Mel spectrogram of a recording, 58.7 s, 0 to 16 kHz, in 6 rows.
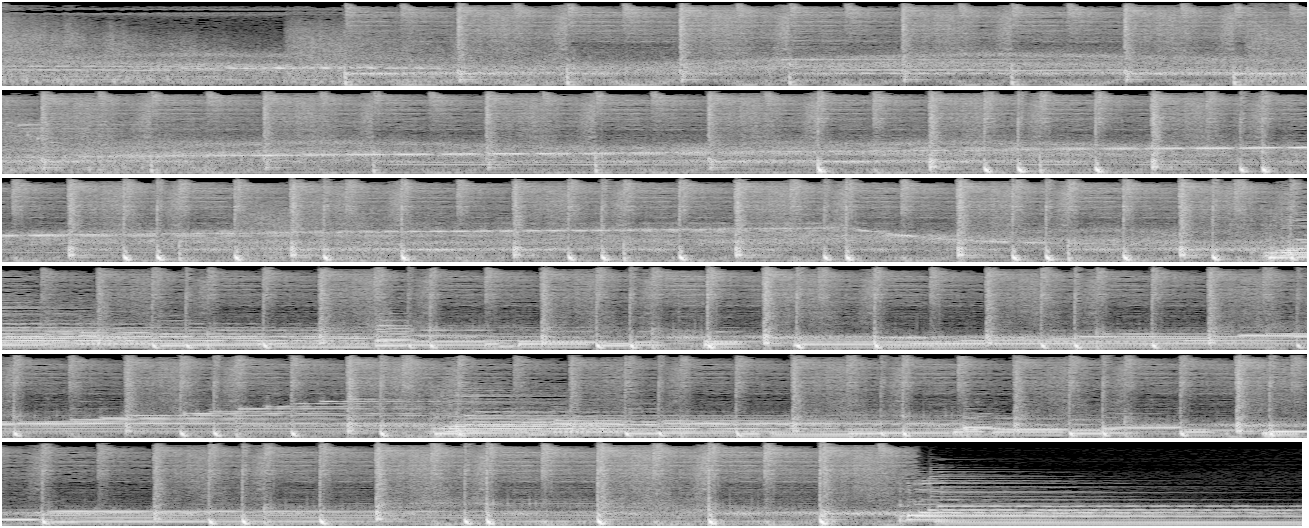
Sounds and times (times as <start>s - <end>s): Music: 0.0s - 58.6s.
